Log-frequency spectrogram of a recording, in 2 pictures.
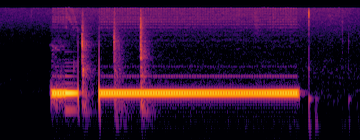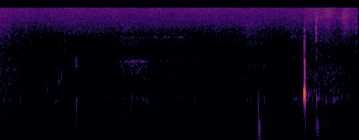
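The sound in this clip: Telephone tones while a call is being placed: a brief tone, then a steady tone held for about two seconds, followed by near silence with a few faint clicks.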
